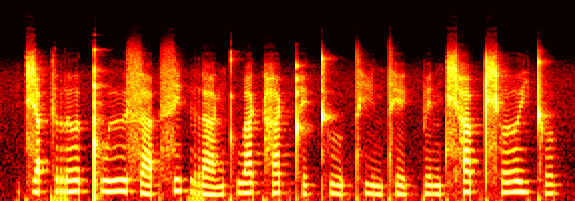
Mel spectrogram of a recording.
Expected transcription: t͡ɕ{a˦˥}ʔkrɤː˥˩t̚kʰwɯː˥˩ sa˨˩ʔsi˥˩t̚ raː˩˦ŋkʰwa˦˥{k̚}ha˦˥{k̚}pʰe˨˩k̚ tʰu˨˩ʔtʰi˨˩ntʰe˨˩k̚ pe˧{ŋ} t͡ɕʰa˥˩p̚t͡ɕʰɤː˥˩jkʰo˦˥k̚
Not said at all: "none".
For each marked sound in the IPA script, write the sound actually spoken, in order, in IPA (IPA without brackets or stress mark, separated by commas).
a˦˥, k̚, k̚, n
